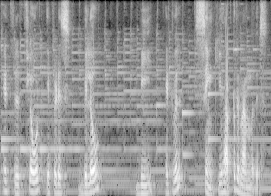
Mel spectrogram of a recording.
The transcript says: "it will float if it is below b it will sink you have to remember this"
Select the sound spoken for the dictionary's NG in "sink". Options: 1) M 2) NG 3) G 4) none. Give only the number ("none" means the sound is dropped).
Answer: 2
